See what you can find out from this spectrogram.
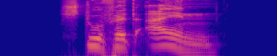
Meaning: second-person plural subjunctive I of einstufen
- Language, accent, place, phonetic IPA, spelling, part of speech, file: German, Germany, Berlin, [ˌʃtuːfət ˈaɪ̯n], stufet ein, verb, De-stufet ein.ogg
